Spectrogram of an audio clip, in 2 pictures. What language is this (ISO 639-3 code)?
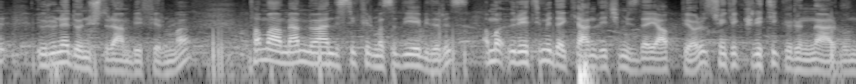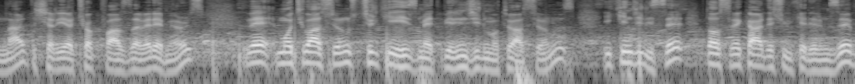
tur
